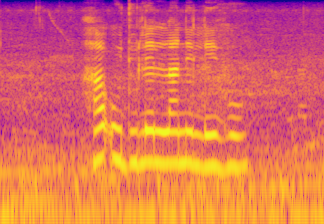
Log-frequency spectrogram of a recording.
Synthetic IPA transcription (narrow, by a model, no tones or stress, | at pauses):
haʔʊdulɛl̩lanɪlɪɦʊ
